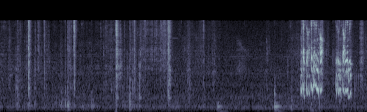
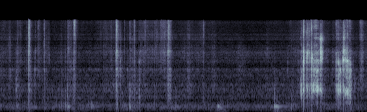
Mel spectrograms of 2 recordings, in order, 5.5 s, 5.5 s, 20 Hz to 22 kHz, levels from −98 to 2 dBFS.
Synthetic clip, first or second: second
